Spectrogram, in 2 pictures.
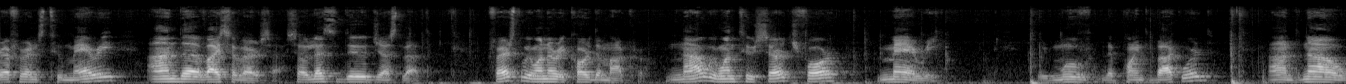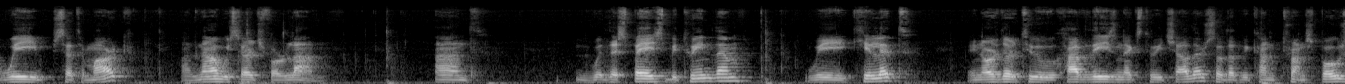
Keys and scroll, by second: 4.2 ctrl+x, 4.8 (, 7.9 ctrl+s, 8.1-9.9 typing, 10.3 alt+b, 12.4 ctrl+space, 15.3 ctrl+r, 15.7-16.8 typing, 17.4 alt+f, 18.4 ctrl+f, 21.2 ctrl+w, 26.1 alt+t.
